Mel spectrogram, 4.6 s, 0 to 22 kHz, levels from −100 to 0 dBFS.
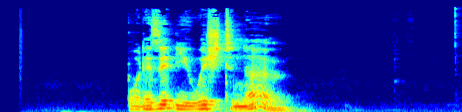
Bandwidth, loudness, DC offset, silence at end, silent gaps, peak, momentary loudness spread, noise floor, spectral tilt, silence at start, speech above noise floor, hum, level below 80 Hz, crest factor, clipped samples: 16 kHz; -22 LUFS; under 0.1%; 1.75 s; none; -4 dBFS; 12 LU; -77 dBFS; -5 dB/octave; 1.3 s; 56 dB; none; -46 dBFS; 22 dB; under 0.1%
